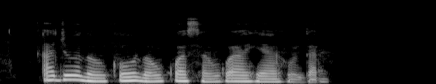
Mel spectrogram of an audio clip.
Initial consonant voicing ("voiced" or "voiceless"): voiced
